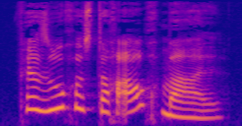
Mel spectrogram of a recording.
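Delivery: high, sing-song call; trilling invitation. A narrator's reading. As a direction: lilt it high like a happy bird. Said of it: "trällert sie".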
